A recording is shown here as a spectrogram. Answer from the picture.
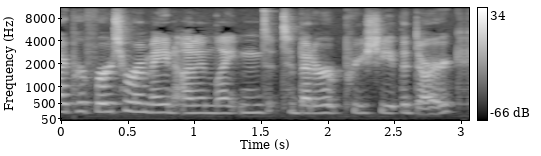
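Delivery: ordinary delivery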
